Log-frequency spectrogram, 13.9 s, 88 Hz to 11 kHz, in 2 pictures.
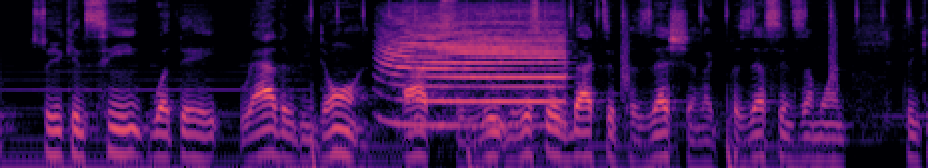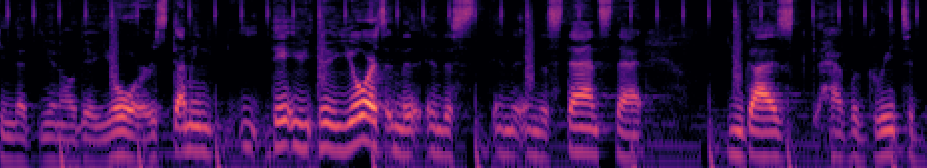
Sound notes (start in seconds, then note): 2.8 horn blows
